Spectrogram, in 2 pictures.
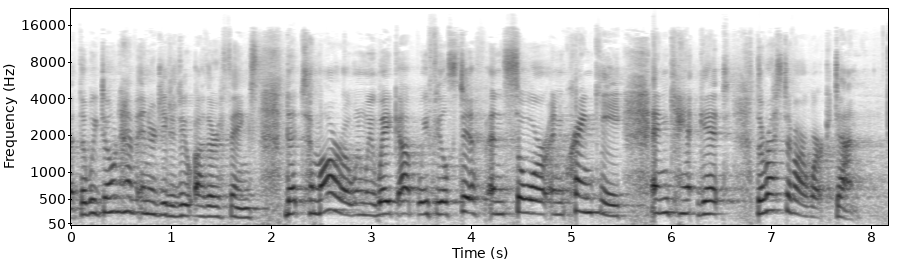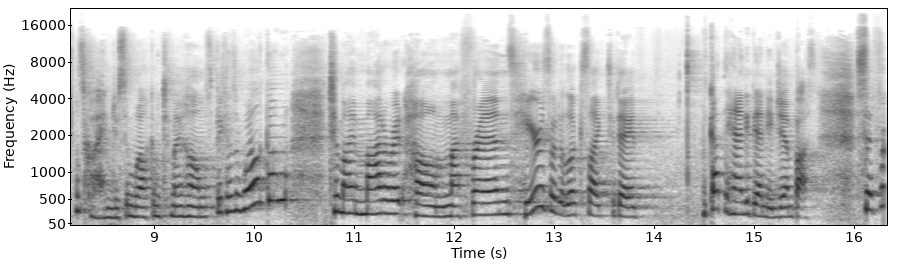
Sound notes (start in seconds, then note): none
